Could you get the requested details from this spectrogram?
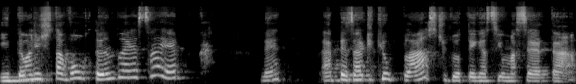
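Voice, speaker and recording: A woman talks at a fairly quick pace and a fairly high pitch. Her pitch swings very widely. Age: 60s. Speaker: natural cosmetics maker presenting a talk. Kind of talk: casual chat.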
